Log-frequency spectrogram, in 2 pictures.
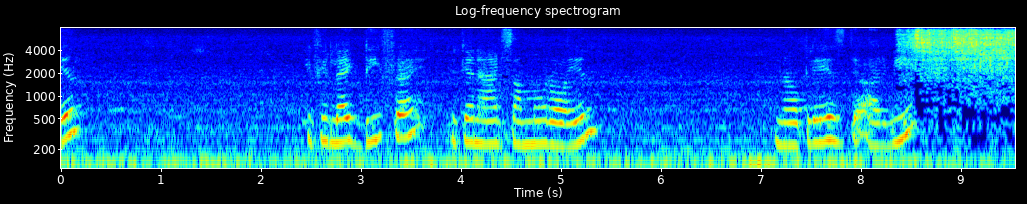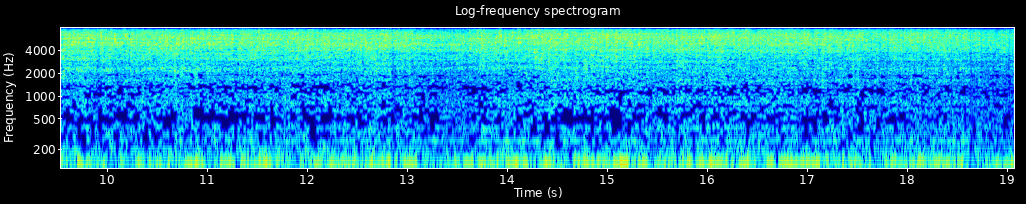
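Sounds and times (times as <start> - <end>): food sizzling in hot oil: 8.4 - 19.0.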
